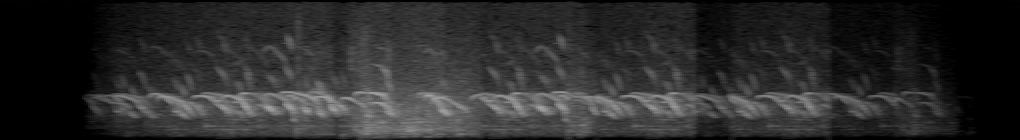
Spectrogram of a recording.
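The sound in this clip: Yellow chicks peep around a hen: a rapid, continuous stream of many high, thin chirps, fairly faint, that rises in and fades out over a few seconds.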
